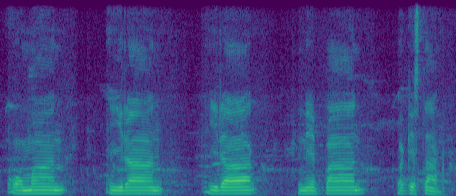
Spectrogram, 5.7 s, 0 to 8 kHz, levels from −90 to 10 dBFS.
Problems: constant background noise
